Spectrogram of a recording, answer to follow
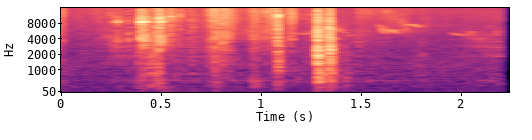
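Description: Metal socket and extension clinking as they are fitted onto the oil filter housing cap: a handful of irregular sharp clicks in the first second and a half, the loudest near the end of them.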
